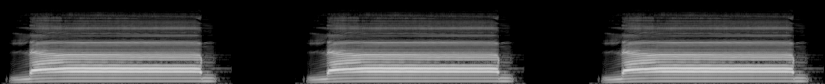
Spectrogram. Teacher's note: لام کی ادائیگی میں زبان کے باریک کنارے کو اوپر والے دانتوں کے مسوڑوں سے لگا کر باریک آواز میں پڑھیں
